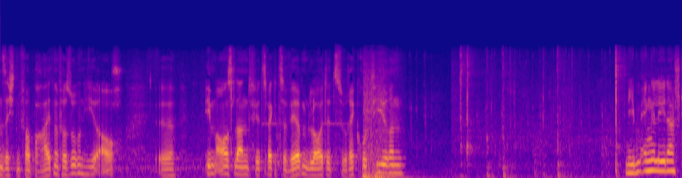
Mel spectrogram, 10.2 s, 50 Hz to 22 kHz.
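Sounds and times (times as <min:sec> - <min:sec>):
speech: 0:00.0 - 0:06.2, 0:09.4 - 0:10.2
steady hiss of noise: 0:00.0 - 0:07.6
computer clicks while clicking through on-screen menus: 0:06.1 - 0:09.4.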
